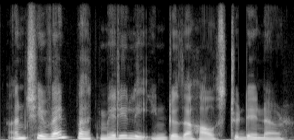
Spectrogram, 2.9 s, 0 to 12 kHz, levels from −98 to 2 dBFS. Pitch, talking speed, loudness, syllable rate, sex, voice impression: 155 Hz, 205 wpm, -17 LUFS, 5.4 syllables/s, male, masculine, slightly feminine, very gender-neutral, very adult-like, slightly middle-aged, slightly thick, slightly relaxed, weak, slightly dark, very soft, slightly muffled, fluent, intellectual, slightly refreshing, very sincere, very calm, slightly mature, slightly friendly, reassuring, very unique, elegant, slightly wild, sweet, very kind, modest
